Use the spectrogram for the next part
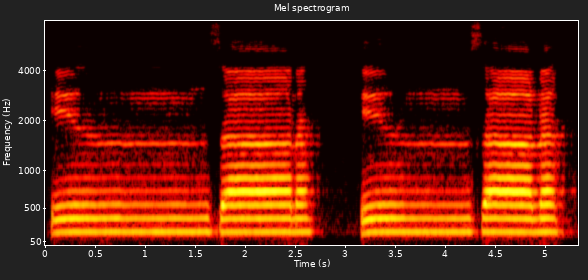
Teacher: Bagaimana cara mengucapkan huruf ikfa? Yaitu lidah kita mempersiapkan untuk mengucapkan huruf sin, huruf di depan setelah nun itu kita ikfakan, kita samar-samarkan.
